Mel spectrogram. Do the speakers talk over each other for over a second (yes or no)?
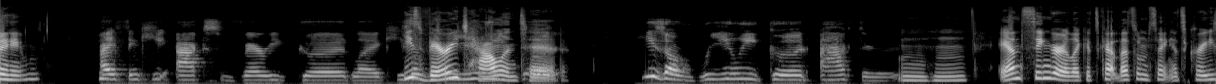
yes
